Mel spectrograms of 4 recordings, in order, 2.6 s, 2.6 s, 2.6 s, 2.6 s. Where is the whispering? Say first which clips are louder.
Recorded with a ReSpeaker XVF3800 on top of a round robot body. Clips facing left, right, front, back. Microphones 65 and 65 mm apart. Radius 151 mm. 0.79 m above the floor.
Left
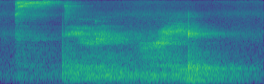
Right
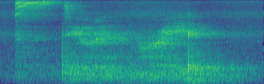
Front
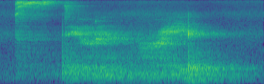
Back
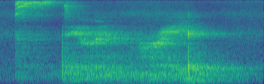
Right 2 dB, back 3 dB; 140° right, 1.0 m.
